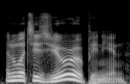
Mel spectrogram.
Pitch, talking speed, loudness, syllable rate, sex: 160 Hz, 230 wpm, -14 LUFS, 5.9 syllables/s, male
